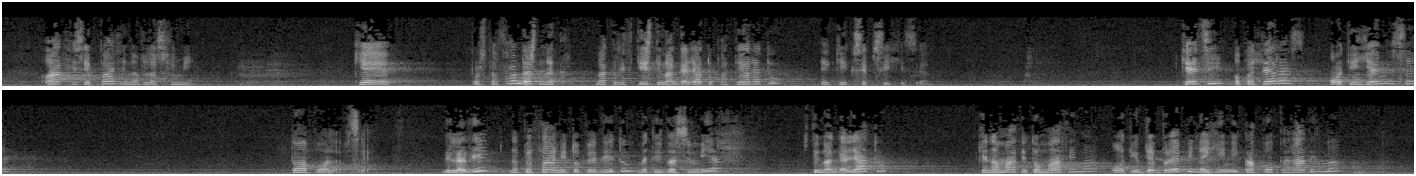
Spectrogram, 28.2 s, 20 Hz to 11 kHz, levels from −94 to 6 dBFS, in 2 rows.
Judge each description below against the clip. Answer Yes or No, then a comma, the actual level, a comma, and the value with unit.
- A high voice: Yes, very high, 290 Hz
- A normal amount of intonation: No, wide, 5.7 semitones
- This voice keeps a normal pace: No, slow, 100 wpm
